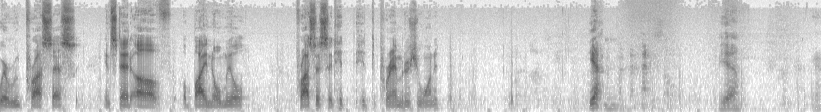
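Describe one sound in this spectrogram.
A man speaks steadily through a microphone in a large room.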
